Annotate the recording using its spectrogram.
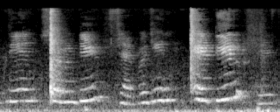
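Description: A young child's high voice in a sing-song chant of long, gliding notes, with a sharp hand clap about a second in and another near the three-second mark.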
